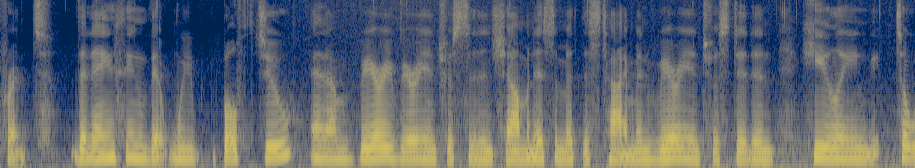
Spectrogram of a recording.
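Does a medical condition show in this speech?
No.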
